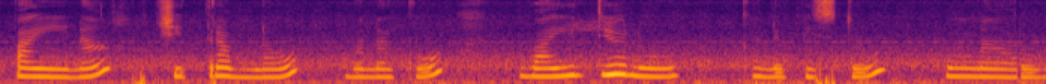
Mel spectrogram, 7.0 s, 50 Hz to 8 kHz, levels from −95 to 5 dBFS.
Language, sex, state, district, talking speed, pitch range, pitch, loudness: Telugu, female, Andhra Pradesh, Visakhapatnam, 50 wpm, 235-265 Hz, 250 Hz, -22 LUFS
